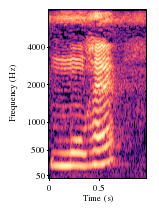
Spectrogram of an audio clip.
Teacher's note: ये चंद्रबिंदु जो होता है ये इसका उच्चारण नाक और मुंह दोनों से होता है, और जो केवल बिंदी जहां पे होती है उस वर्ण का उच्चारण नाक से होता है।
